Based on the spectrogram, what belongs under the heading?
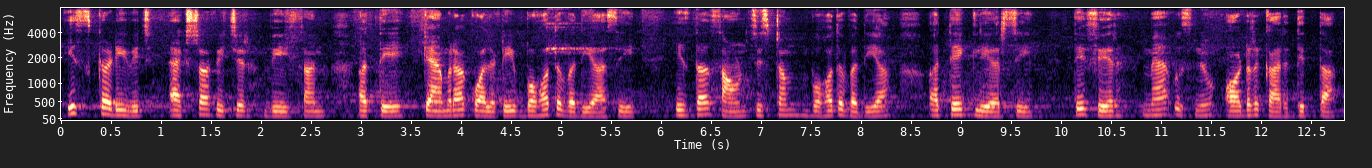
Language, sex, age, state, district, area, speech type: Punjabi, male, 18-30, Punjab, Fatehgarh Sahib, rural, spontaneous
